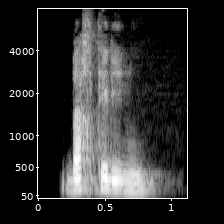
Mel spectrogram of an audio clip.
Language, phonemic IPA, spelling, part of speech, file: French, /baʁ.te.le.mi/, Barthélemy, proper noun, LL-Q150 (fra)-Barthélemy.wav
- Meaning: 1. Bartholomew (Biblical figure) 2. a male given name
